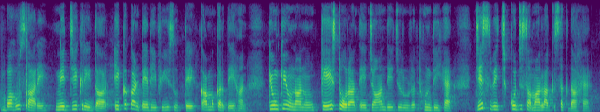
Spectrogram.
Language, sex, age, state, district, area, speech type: Punjabi, female, 30-45, Punjab, Pathankot, rural, read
